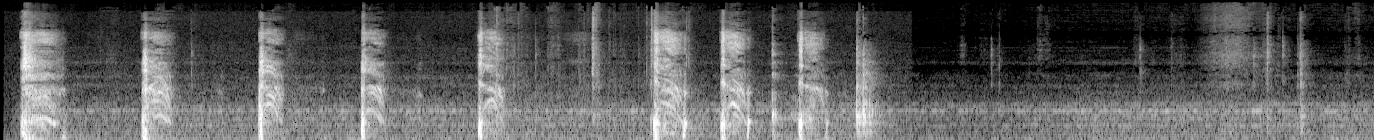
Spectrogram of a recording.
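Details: About ten sharp, irregular coughs in a row from an adult with a cold, then quiet.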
